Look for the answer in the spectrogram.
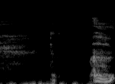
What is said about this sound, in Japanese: あ、で、ゲップした。ああ。このセブンラッキーを言うところでね、あの、ゲップするあたりが私、私ですよね。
